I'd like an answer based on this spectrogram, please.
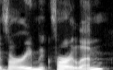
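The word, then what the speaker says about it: Mhairi McFarlane: So I'm glad I did that, let's say, because this book, You Belong With Me, by Mharee Mcfarland, that's how her name is pronounced, Scottish girl, apparently, was not very clean, not very good content wise to me.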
